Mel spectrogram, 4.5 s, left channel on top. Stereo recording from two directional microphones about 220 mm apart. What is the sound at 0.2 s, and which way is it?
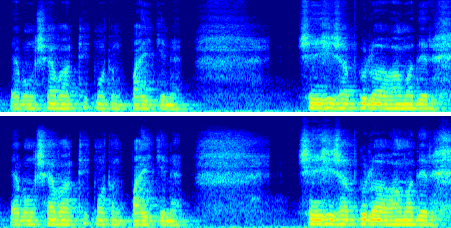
A man's voice, 15° left (ahead or behind).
